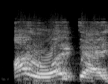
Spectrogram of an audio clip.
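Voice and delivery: chuckling, laughing through the words. Voicing a druid who was just tossed a piece of gold, laughing while talking. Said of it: "the druid starts laughing and goes".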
